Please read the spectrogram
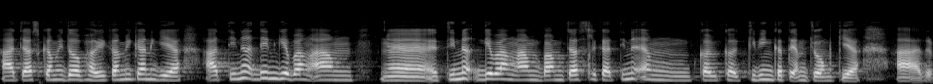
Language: Santali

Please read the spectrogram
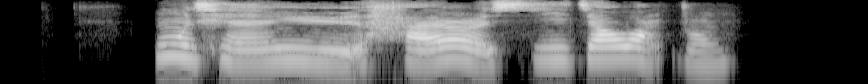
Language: Chinese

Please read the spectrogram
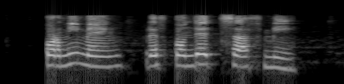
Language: Esperanto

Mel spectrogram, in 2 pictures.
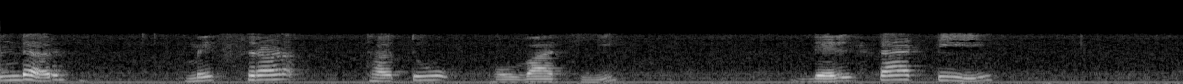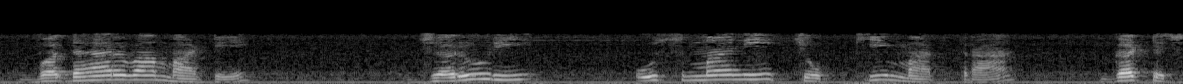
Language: Gujarati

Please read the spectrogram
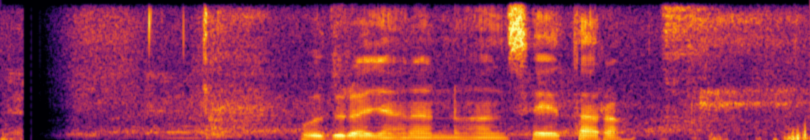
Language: Sinhala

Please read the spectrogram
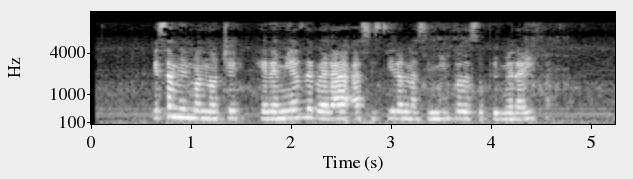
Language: Spanish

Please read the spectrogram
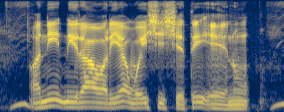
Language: Kannada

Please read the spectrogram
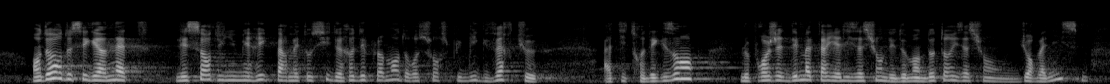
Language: French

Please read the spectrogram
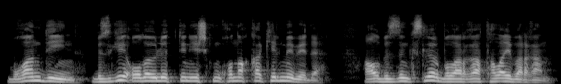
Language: Kazakh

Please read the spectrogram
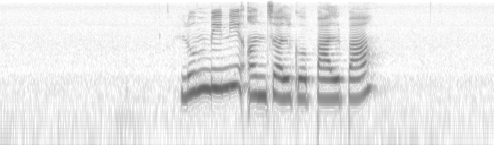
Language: Nepali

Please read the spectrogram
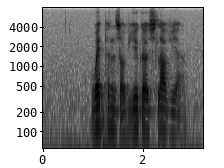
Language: English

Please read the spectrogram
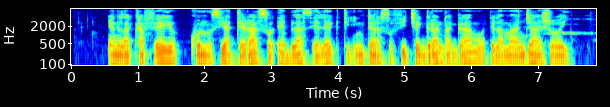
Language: Esperanto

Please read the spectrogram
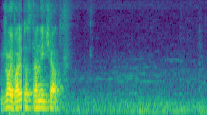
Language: Russian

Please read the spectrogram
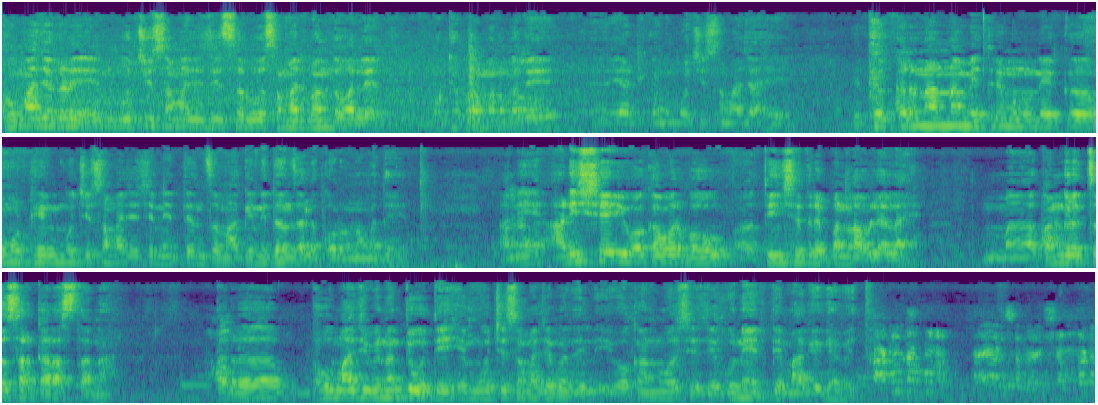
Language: Marathi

